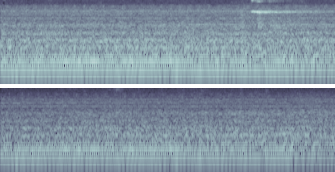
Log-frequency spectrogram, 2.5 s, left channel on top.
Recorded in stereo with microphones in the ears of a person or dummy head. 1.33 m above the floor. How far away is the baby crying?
I don't hear a baby crying.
